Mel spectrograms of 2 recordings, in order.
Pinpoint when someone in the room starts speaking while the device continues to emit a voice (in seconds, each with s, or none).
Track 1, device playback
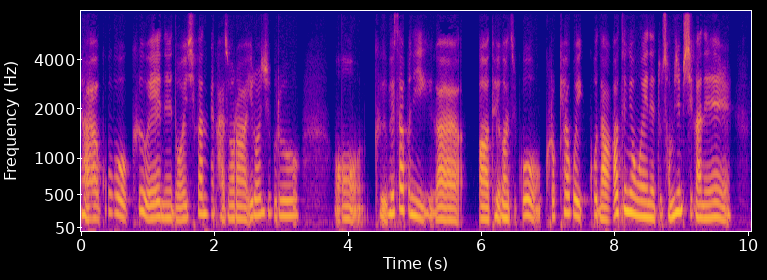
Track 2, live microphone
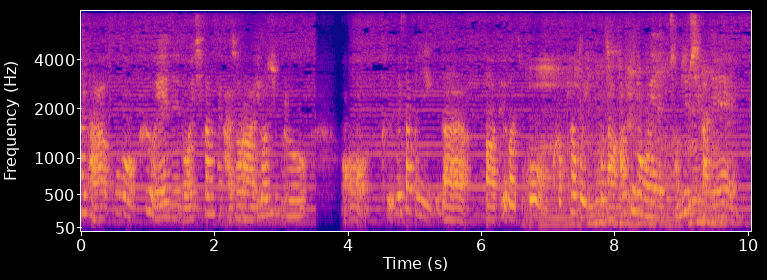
6.6 s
